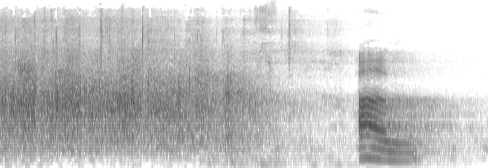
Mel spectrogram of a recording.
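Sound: round of applause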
